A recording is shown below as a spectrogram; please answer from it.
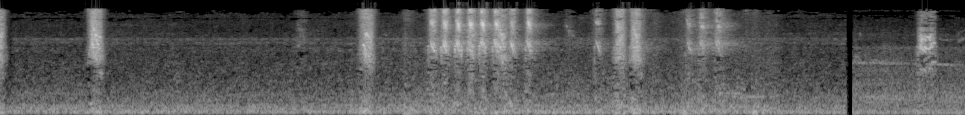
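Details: Calling female double-collared seedeater, heard by males to get them excited: scattered sharp chips, then a rapid run of high twittering notes, more chips, and a thin whistle near the end.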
